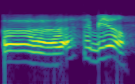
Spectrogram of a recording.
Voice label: compliment, fem; vo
